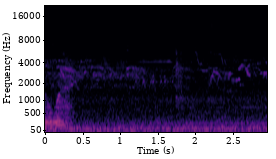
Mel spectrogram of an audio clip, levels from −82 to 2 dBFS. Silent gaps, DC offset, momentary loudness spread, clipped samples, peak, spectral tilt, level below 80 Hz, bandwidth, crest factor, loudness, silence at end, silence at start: none; under 0.1%; 7 LU; under 0.1%; -36 dBFS; -5 dB/octave; -62 dBFS; 18 kHz; 20 dB; -57 LUFS; 0 s; 0 s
